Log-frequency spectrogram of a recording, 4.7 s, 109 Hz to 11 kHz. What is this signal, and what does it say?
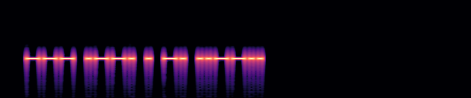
Morse code, heard as a keyed tone, about 27 wpm, 700 Hz. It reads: OPEN?
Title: 3x Word-Spacing - Sentences from Top 300 Words - 28wpm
